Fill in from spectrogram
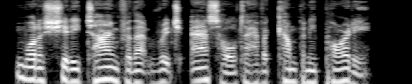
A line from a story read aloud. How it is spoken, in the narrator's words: Skylar muttered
